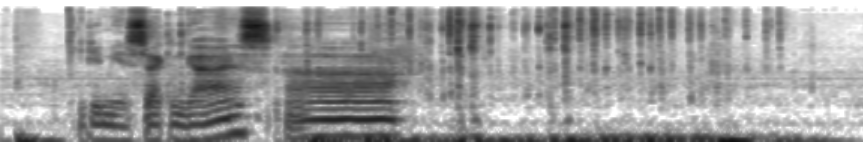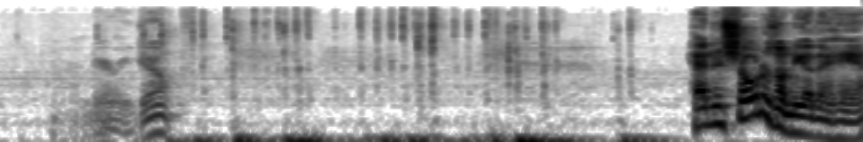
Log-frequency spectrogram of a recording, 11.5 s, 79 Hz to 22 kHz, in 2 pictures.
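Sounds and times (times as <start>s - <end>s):
typing on a keyboard: 0.0s - 5.4s, 6.8s - 10.1s
low hum: 0.0s - 11.4s
speech: 0.6s - 2.9s, 6.4s - 7.1s, 10.4s - 11.4s.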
